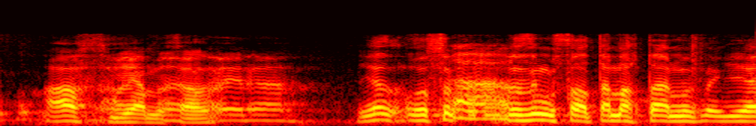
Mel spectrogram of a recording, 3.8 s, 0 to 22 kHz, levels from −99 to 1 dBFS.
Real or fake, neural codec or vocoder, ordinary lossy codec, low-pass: fake; codec, 16 kHz, 4 kbps, FunCodec, trained on Chinese and English, 50 frames a second; none; 7.2 kHz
